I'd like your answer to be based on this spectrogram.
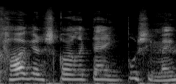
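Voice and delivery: put-on Cuban accent, pitched a bit high. Retelling a movie's interrogation scene: Al Pacino's Tony Montana accent. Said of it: "fucking Al Pacino with his accent".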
